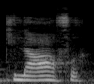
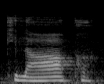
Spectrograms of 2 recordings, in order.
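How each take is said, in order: The two takes are said the same way.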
